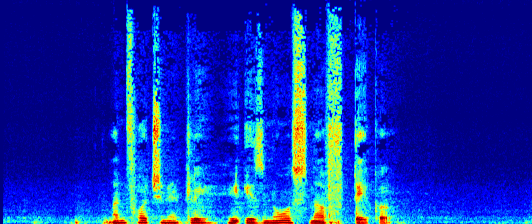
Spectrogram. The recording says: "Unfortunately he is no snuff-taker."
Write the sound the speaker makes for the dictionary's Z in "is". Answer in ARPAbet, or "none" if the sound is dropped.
Z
